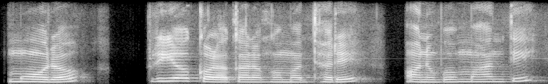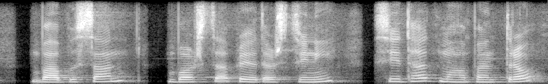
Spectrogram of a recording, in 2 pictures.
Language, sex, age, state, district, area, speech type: Odia, female, 18-30, Odisha, Jajpur, rural, spontaneous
